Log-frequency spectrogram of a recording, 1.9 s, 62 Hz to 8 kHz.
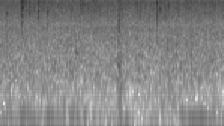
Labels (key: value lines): label: biophony
recorder: SoundTrap 300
